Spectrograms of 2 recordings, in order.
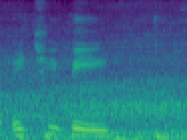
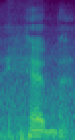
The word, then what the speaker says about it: HEB: Go to HEB. Not Walmart, not Costco, not anywhere else. Just at HEB. And no, it's not Heb Groceries. It's pronounced HEB.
